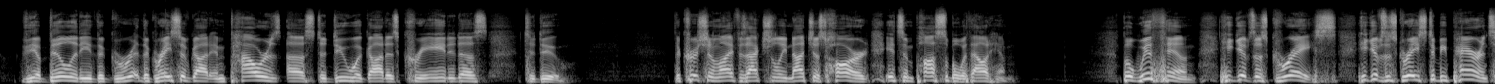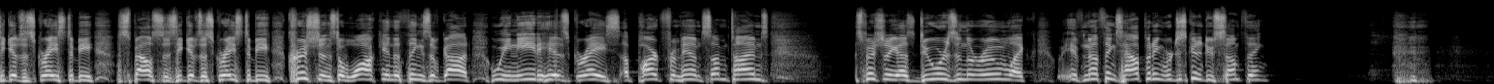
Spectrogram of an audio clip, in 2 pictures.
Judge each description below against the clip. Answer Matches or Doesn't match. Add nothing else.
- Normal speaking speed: Matches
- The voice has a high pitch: Matches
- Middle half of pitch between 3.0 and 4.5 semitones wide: Doesn't match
